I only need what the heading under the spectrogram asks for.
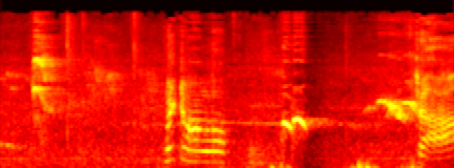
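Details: Pet African grey parrot enjoying the weather and talking in Urdu and Pashto. A harsh squawk with stacked harmonics comes first, then a level whistled tone with a small wobble, and a rising squawky note at the end.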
